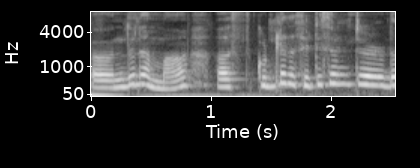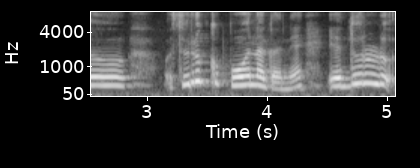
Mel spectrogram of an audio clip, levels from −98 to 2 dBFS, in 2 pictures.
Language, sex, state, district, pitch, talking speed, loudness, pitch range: Tulu, female, Karnataka, Dakshina Kannada, 280 Hz, 120 wpm, -17 LUFS, 240-315 Hz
